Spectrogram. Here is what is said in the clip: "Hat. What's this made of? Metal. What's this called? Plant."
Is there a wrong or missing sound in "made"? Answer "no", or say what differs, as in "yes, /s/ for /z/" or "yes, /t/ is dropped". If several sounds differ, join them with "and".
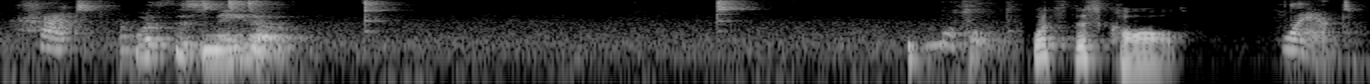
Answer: no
